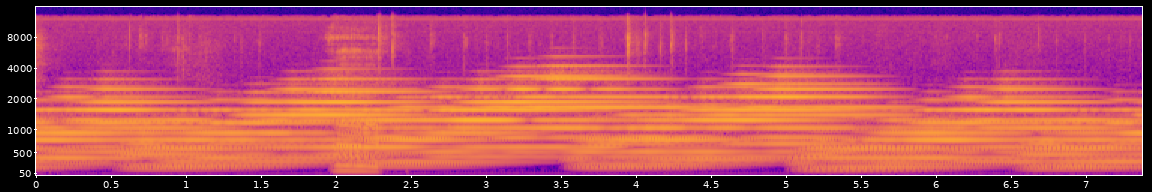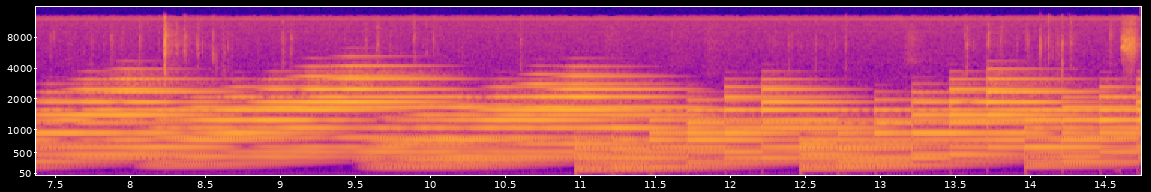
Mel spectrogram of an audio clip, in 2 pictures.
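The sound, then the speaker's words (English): Sustained chords on a melodic instrument wash into one another through a roomy reverb, changing every second or two in a steady, slow progression, with no talking. “What I haven't even shown is that obviously you can use effects, like for instance a reverb.”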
